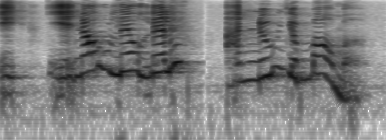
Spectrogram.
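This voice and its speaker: Using a put-on character voice, a woman speaks fairly slowly at an extremely high pitch. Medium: audio drama. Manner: halting, rambling.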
